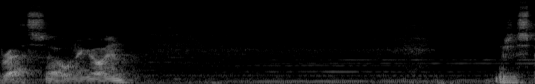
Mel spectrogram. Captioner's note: breathing deeply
